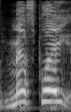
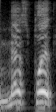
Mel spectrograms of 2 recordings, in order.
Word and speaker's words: Mesplet: I believe his name is pronounced Mesplet. It might be Mesplet. Let me know in the comments if I'm doing it wrong, but Mesplet was born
